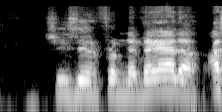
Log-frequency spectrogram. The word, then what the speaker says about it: Nevada: She's in from Nevada.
